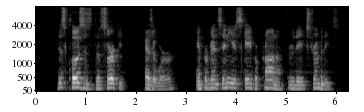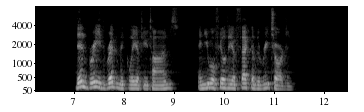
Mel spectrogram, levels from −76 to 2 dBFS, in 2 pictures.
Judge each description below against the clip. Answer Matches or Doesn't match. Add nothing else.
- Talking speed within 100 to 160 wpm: Matches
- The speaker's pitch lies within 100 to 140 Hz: Matches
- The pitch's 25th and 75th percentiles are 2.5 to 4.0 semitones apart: Matches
